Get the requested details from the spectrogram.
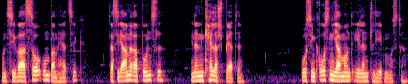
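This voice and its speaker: A man narrating a fairy tale in a calm, steady storytelling manner, with a husky voice. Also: on the low side, moderate pace.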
